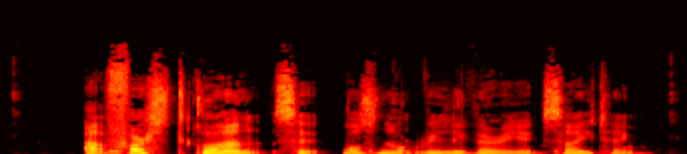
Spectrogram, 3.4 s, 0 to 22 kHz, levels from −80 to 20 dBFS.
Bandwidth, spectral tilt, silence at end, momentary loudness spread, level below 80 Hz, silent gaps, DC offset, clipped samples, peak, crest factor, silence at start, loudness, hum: 16 kHz; -4 dB/octave; 0.25 s; 10 LU; -58 dBFS; none; under 0.1%; under 0.1%; 0 dBFS; 20 dB; 0.4 s; -20 LUFS; none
